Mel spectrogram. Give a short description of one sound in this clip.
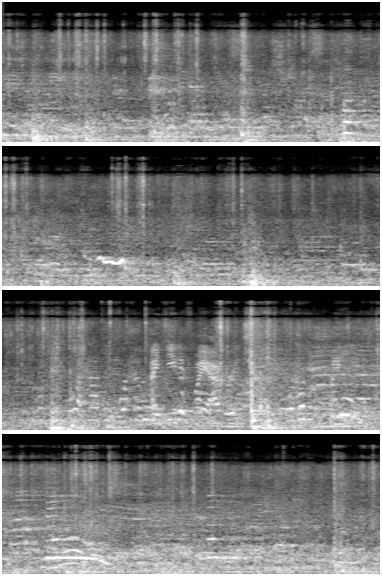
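Children and adults chatter nearby.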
